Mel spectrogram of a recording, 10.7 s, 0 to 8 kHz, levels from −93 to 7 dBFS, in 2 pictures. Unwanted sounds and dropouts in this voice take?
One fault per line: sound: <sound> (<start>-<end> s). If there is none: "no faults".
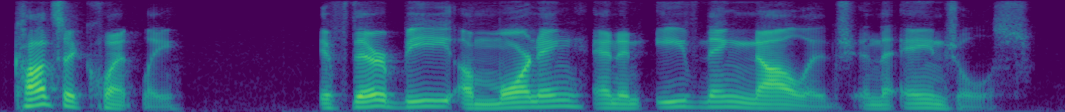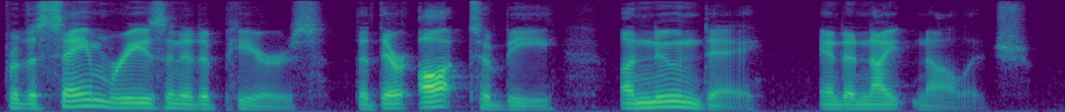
no faults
